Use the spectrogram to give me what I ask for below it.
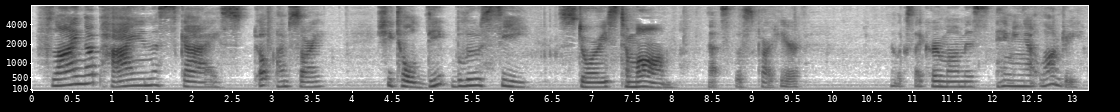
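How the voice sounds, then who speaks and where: Here a grandmother slowly reads a picture book aloud for a child, her creaky, mid-range voice gentle and explanatory, with informal remarks along the way.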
